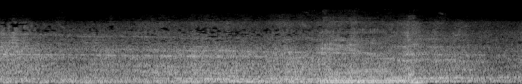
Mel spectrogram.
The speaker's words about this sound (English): Okay, here's the airplane coming in again. Again, it's a DHL 757-200.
